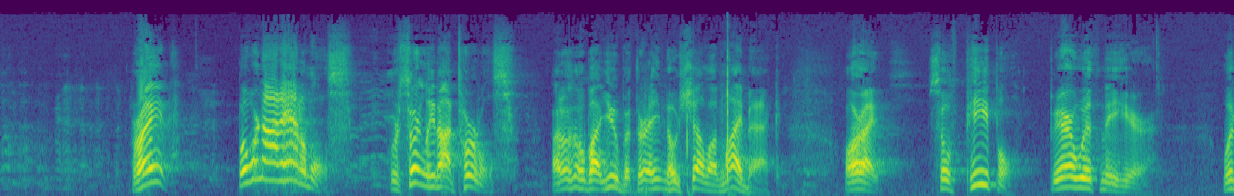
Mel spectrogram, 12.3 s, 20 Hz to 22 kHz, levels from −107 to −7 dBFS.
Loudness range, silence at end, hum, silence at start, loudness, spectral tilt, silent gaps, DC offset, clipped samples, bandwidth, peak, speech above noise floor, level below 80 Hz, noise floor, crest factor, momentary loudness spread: 3 LU; 0 s; none; 1.3 s; -18 LUFS; -3.5 dB/octave; none; under 0.1%; under 0.1%; 14 kHz; 0 dBFS; 42 dB; -66 dBFS; -60 dBFS; 20 dB; 17 LU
